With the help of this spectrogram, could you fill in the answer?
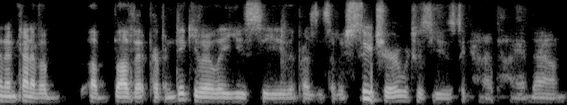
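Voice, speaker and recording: Hardly pausing at all, a man with a medium pitch speaks at a very fast pace with big swings in loudness. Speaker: student giving a class presentation. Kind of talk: recorded class presentation. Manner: hesitant, with fillers and restarts.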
